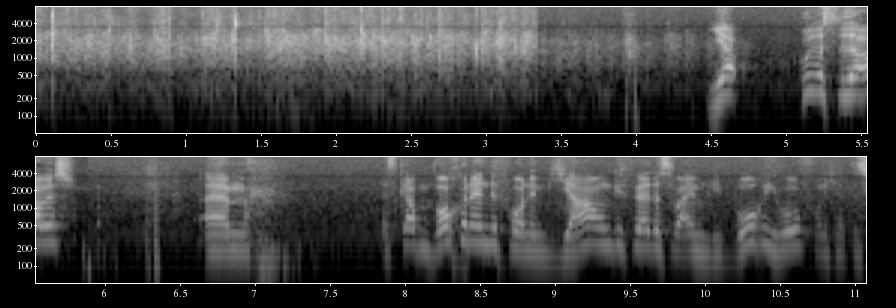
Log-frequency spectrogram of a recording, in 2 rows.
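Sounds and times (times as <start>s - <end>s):
audience applause: 0.0s - 4.6s
speech: 4.5s - 6.0s, 6.6s - 7.2s, 7.8s - 11.0s.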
